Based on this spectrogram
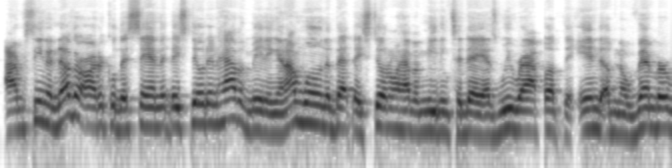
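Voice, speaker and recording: A man co-hosting a casual political discussion, reading out news articles and commenting on them. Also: a little high. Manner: conversational, reads out news articles. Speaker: podcast co-host.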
